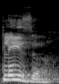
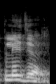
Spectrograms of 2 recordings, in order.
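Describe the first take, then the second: First: प्लेजर with a z sound and silent r, "ple-zuh"; correct pronunciation. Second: प्लेजर with a hard j and sounded final r, "play-jar"; Hindi-style प्लेजर with j instead of zh; common mispronunciation. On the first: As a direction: model प्लेजर as "ple-zuh", falling at the end. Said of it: "इसको हम कैसे pronounce करेंगे". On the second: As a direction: say प्लेजर the wrong way, as "pled-jar". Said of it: "प्लेजर नहीं है". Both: Shown as a demonstration.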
